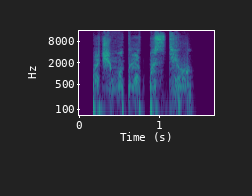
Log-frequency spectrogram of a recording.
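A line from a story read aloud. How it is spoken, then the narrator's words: Whisper. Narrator (Russian): прошептала в тишину комнаты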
